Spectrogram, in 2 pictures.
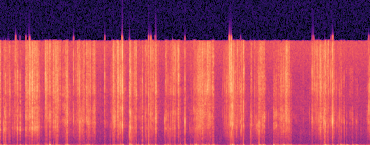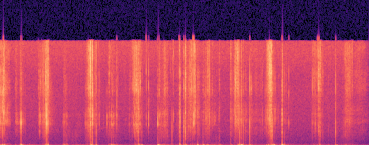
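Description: A beeswax-coated cotton food wrap, folded into a small square, is pressed and peeled apart by fingertips, its sticky waxed layers separating. The result is a dense, continuous run of crinkly, crunchy crackles and tearing-like peels, with bright, sharp snaps over soft low thumps.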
